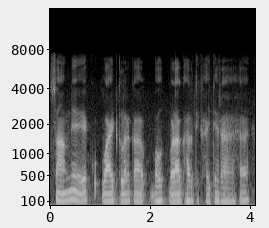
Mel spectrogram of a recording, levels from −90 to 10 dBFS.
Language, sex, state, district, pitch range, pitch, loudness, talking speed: Hindi, male, Jharkhand, Garhwa, 100-105 Hz, 105 Hz, -21 LUFS, 175 wpm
